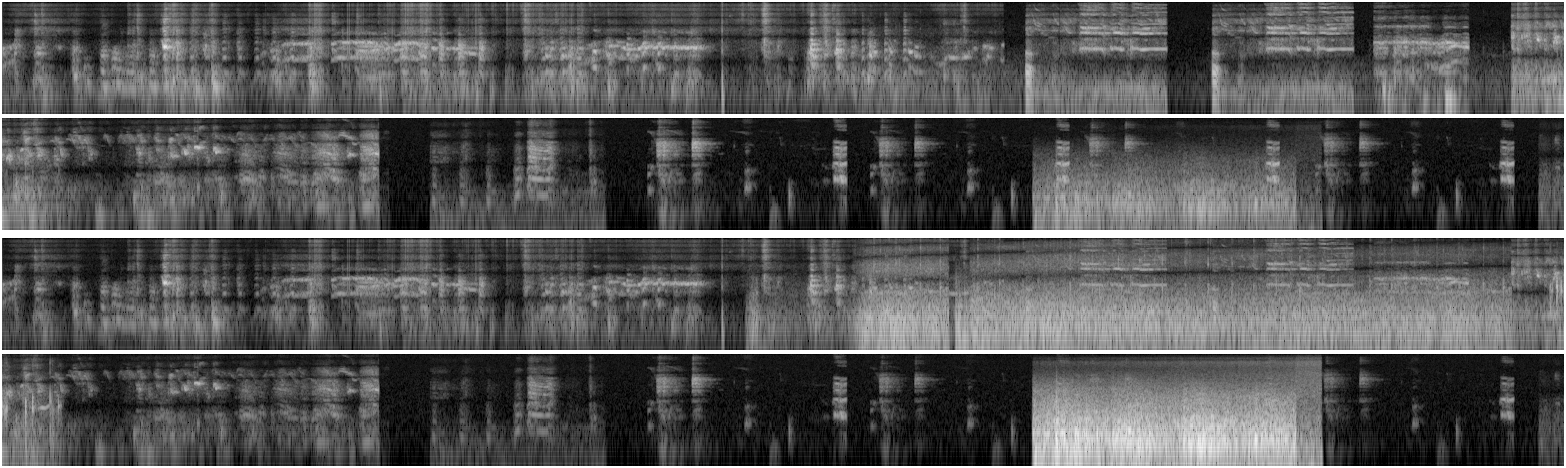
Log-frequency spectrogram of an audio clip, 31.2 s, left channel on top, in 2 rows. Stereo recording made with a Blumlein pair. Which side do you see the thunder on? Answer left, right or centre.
right.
